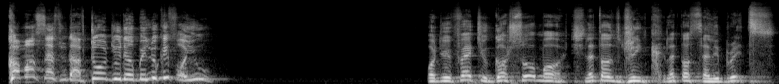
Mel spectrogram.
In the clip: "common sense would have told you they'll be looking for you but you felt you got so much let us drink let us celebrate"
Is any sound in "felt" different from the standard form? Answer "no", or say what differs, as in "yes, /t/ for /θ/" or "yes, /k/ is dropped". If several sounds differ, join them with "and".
yes, /l/ is dropped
